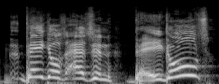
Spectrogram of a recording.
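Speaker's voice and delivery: high, loud, drawn-out question; mock sarcasm. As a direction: stretch the last BAGELS slowly upward in sarcastic disbelief. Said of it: "go up at the end of a sentence".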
